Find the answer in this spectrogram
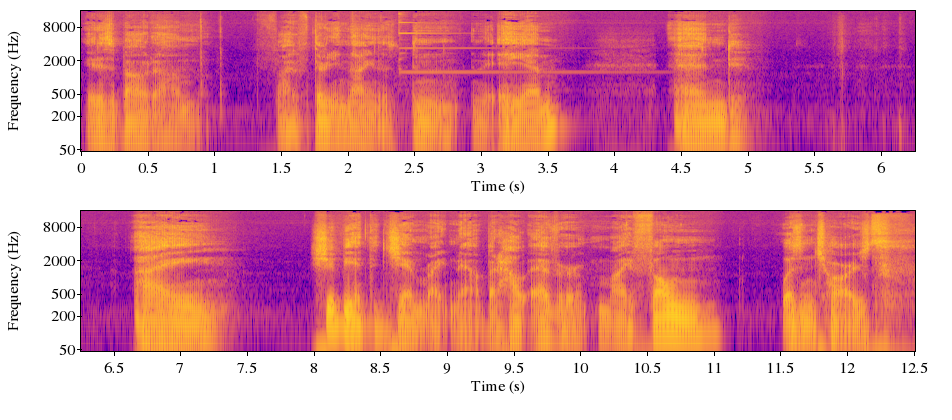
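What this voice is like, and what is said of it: Raspy, hoarse morning voice. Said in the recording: “my voice is super raspy this morning.”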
